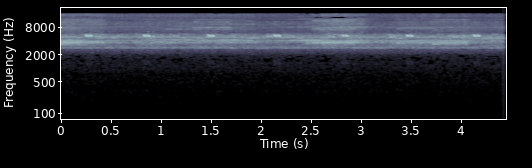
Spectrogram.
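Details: Summer night crickets in the forest, a steady high-pitched trilling wall with short bright chirps recurring about every half second.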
